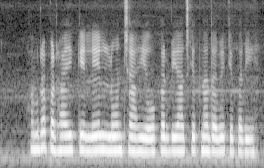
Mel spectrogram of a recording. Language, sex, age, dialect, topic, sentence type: Magahi, female, 18-24, Western, banking, question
